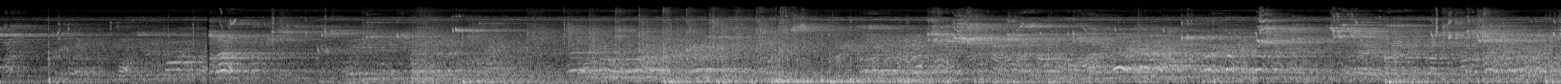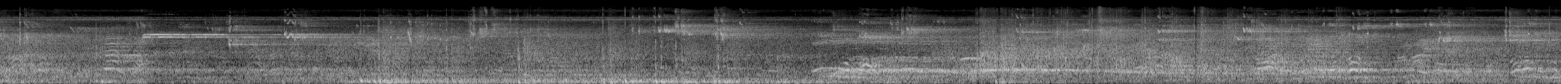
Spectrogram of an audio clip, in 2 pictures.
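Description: Indoor basketball play: a basketball bouncing on a hardwood gym floor, with sneakers squeaking briefly and players' voices, all echoing in a large gym.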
